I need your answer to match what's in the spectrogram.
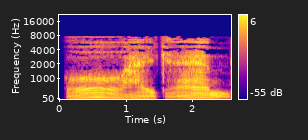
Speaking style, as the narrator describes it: she breathed

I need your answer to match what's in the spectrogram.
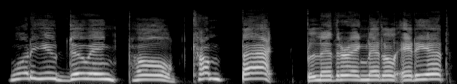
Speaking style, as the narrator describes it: shouted Scrub

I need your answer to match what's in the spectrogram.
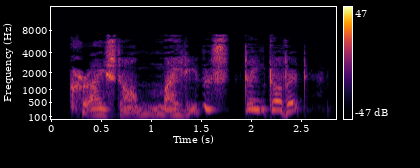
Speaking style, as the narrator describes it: Beaver cried

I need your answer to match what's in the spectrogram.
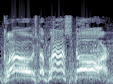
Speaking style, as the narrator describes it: someone yelled

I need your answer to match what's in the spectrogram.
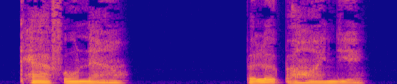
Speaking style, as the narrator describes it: whispers, breath tickling my ear

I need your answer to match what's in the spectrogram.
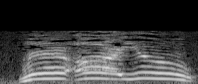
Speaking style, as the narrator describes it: it screamed, but the voice was still only in his head

